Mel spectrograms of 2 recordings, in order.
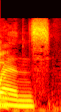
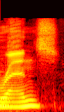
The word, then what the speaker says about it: Wrens: The Wrens. Wren, like W-R-E-N, like the bird. – Okay. – The Wrens? – Yes.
